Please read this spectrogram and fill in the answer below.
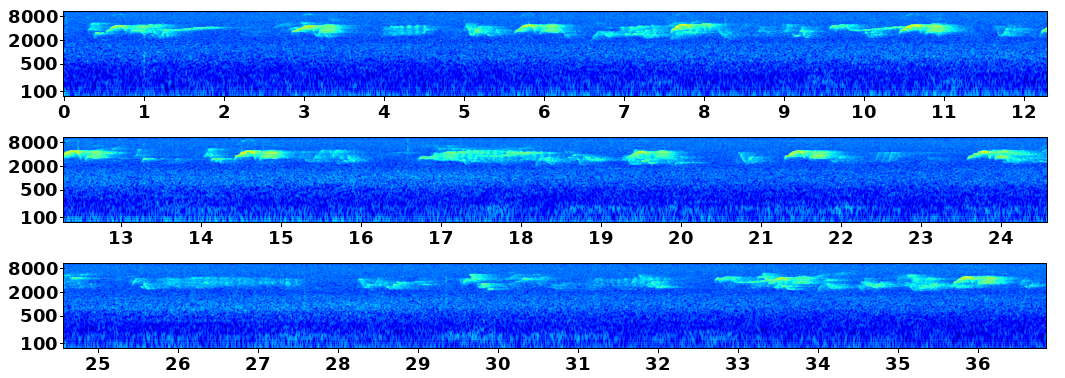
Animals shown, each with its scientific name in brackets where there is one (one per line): Eastern Phoebe (Sayornis phoebe)
unknown mammal
Eastern Wood-Pewee (Contopus virens)
Scarlet Tanager (Piranga olivacea)
Red-eyed Vireo (Vireo olivaceus)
